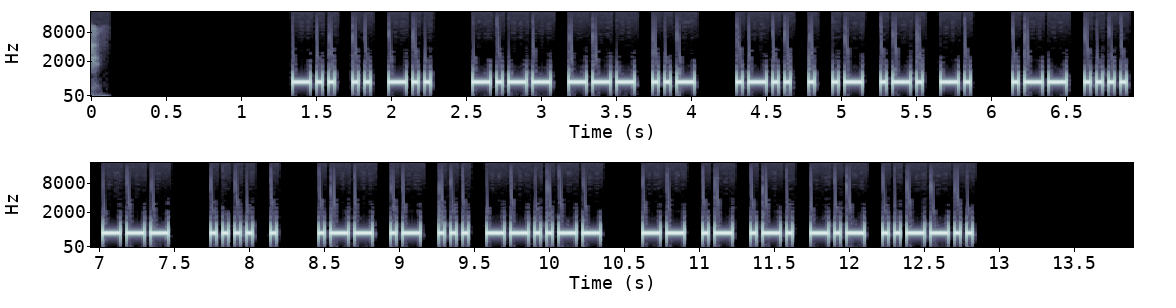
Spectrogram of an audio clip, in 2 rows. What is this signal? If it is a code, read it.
Morse code, heard as a keyed tone, about 32 wpm, 700 Hz. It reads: DID YOU LEARN WHO HE WAS, MARK?
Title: Sentences from Top 1000 Words - Review Part 1 - 30wpm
